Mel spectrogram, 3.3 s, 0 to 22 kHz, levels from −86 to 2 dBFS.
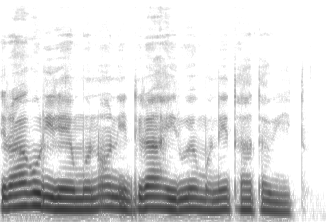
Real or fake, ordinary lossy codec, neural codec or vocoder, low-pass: real; none; none; 19.8 kHz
